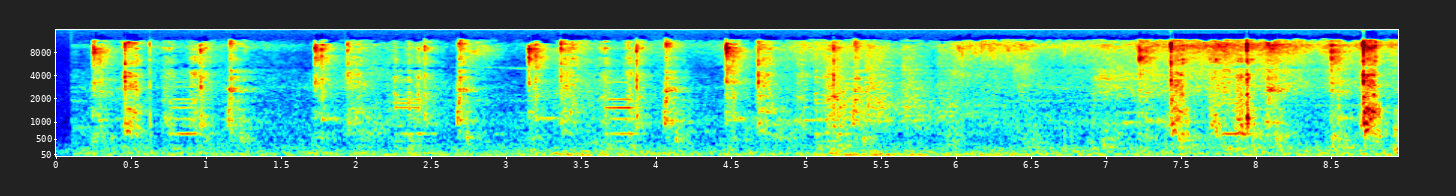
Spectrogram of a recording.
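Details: Sharp clicking bursts about twice a second over faint background sound, from a radiofrequency microneedling handpiece during nonablative treatment contracting the fibroseptal network: device pulses.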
